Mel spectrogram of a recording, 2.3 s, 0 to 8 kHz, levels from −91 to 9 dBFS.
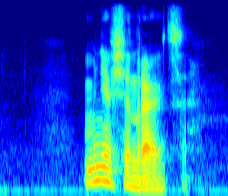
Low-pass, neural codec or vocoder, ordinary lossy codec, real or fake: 7.2 kHz; none; none; real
